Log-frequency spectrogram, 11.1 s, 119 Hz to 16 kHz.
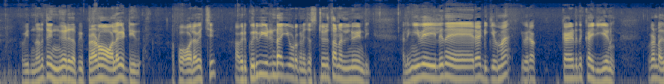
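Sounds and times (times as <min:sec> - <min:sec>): man talking: 0:00.2 - 0:11.0.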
